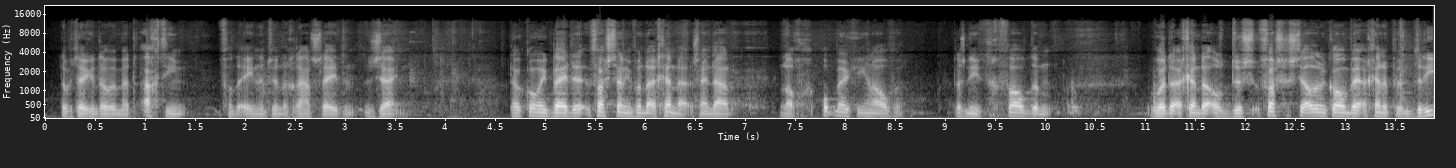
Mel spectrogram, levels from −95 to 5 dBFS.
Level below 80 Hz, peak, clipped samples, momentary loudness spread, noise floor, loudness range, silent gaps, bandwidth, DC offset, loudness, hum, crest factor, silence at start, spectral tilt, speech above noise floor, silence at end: -52 dBFS; 0 dBFS; under 0.1%; 15 LU; -47 dBFS; 7 LU; none; 13.5 kHz; under 0.1%; -17 LUFS; none; 18 dB; 0.15 s; -4.5 dB/octave; 30 dB; 0 s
